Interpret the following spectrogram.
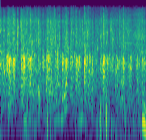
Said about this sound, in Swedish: Här märkte jag en grej. Alla applåderar. Det är en sak som människor gör.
